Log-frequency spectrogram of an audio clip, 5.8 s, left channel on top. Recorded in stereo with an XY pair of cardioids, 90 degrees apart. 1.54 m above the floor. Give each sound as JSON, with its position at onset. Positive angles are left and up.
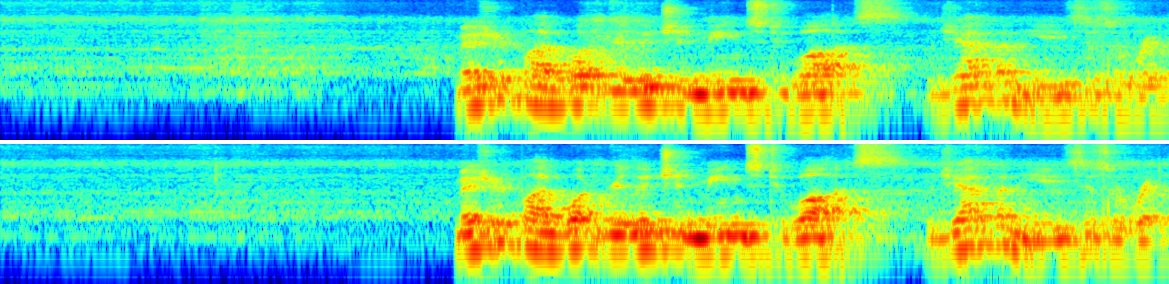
{"t": 2.3, "sound": "a man speaking", "azimuth_deg": -60, "distance_m": 0.7}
